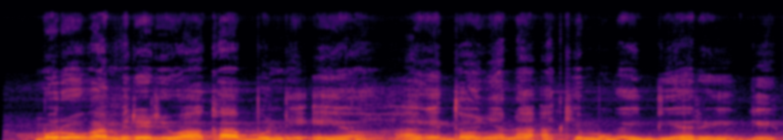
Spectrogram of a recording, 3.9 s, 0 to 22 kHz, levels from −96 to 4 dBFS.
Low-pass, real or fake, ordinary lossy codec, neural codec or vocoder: 19.8 kHz; fake; none; vocoder, 44.1 kHz, 128 mel bands every 256 samples, BigVGAN v2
